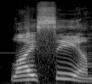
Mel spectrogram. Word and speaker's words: Lyceum: Oh, Lyceum, okay. Okay. Thank you for the pronunciation corrections.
